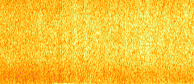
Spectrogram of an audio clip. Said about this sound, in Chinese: 用这个雨声讲个故事给你听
